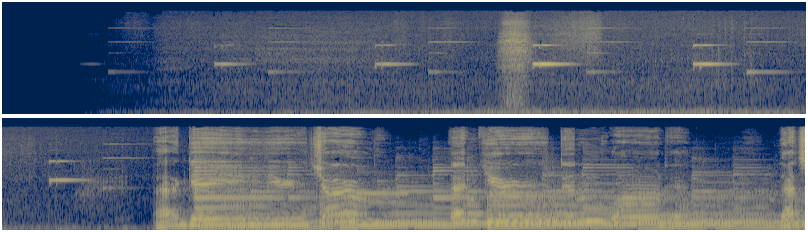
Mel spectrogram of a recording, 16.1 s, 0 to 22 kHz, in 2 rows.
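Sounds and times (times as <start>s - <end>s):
breathy rush of noise: 1.2s - 9.4s
two-note whistle: 3.7s - 6.3s.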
